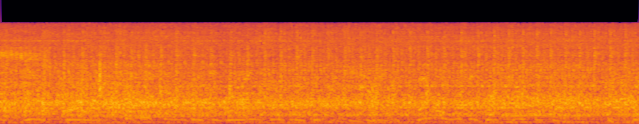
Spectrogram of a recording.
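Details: Steady engine idle with a constant airy hiss over the engine note and a slightly uneven beat, typical of a vacuum leak, found while changing the fuel lines.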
